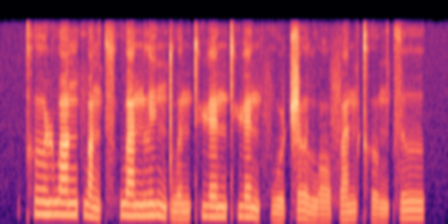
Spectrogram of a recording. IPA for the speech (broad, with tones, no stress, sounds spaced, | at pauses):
kʰ ɤ˥ ɻ w ɑ˥ ŋ f w ɑ˨ ŋ t͡sʰ w a˥ n l i˥˩ ŋ t̪ w ə˧˥ n t̪ʰ ɥ ɛ˥ n t̪ʰ ɥ ɛ˥˩ n f u˨˩ ʈ͡ʂ ɤ˥˩ l w ɔ˨˩ f a˥ n kʰ ɤ˨˩ ŋ t͡s ɹ̩˥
